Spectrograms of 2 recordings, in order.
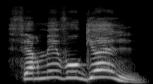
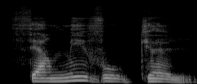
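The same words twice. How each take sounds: First: Much higher and louder, slow and hammered; real enraged shout; furious shout. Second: Slow and soft, each word set down; quiet icy contempt; cold slow order. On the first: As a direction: scream it at the critics. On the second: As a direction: lay it down coldly and slowly. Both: Real, not acted. Telling commenters to shut up.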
